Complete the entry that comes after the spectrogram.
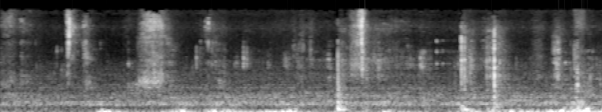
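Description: A person chewing a mouthful of simmered kelp and shiitake, with irregular small clicks and smacks from the mouth and chopsticks.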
